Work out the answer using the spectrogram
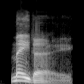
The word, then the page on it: mayday: British English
